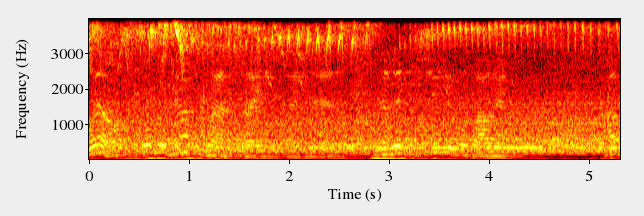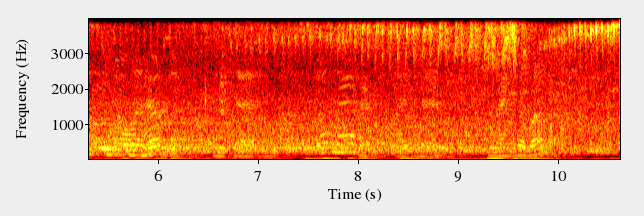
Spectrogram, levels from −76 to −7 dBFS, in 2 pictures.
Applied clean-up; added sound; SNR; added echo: none; Bird vocalization, bird call, bird song; -4 dB; reverberation time 1.2 s.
